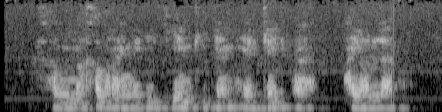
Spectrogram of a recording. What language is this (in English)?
Uzbek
